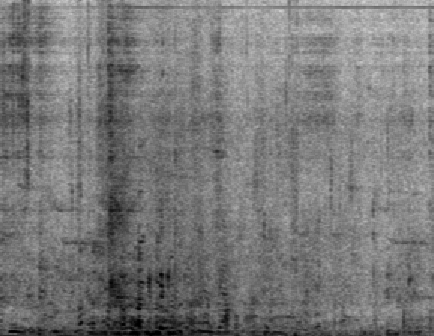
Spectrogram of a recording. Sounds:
human voice
laughter

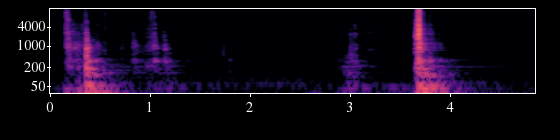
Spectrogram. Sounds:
slam
door
domestic sounds

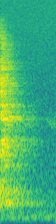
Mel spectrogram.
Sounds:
drum
musical instrument
percussion
music
snare drum

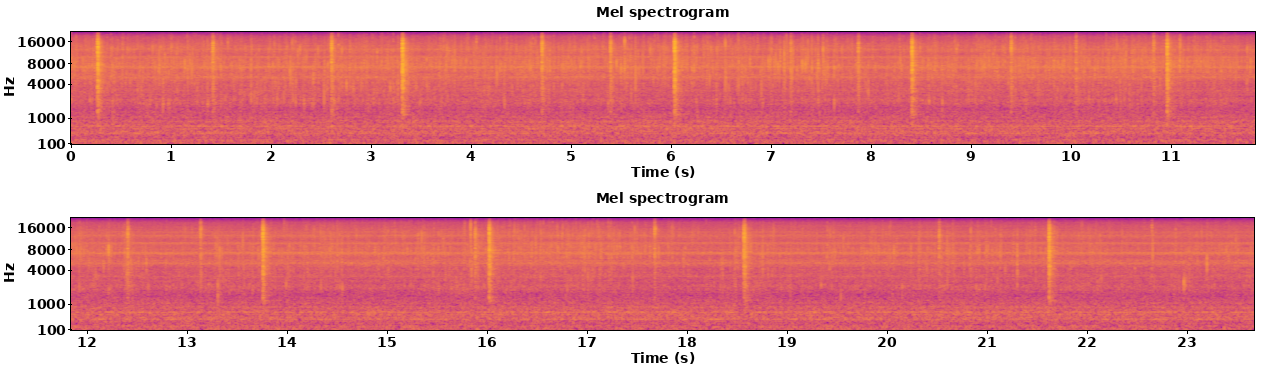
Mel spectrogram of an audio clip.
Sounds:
liquid
boiling

